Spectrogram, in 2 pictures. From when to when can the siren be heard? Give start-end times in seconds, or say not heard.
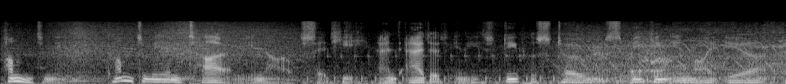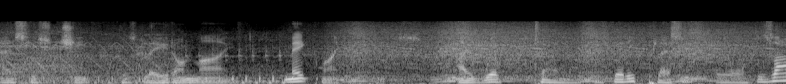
5.5-9.8.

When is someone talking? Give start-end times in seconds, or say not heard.
0.0-15.6.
